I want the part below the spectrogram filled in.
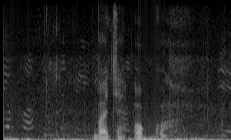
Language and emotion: Russian, neutral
